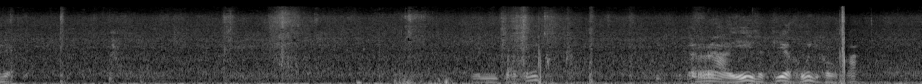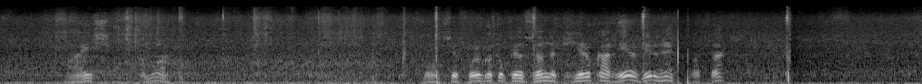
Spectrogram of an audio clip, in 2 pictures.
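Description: A small hoe chops and scrapes into soil.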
